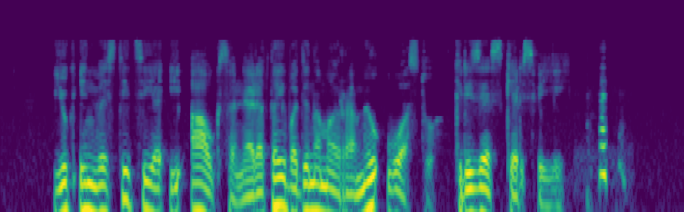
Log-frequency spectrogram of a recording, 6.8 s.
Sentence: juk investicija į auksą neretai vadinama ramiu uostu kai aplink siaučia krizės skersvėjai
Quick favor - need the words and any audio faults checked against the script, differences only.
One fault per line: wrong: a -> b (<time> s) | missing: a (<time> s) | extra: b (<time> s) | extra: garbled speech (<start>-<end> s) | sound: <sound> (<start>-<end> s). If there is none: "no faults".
missing: kai aplink siaučia (4.4 s)
sound: laugh (5.8-6.3 s)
